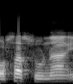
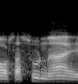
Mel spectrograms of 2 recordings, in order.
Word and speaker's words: Osasuna: Es, por ejemplo, Osasuna y no Osasuna, Batasuna y no Batasuna.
